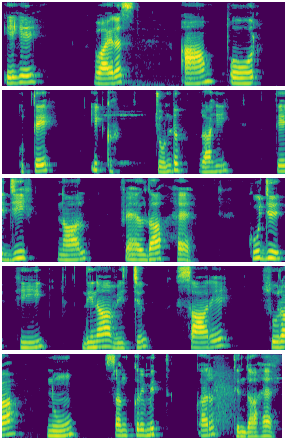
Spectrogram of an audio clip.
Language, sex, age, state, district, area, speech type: Punjabi, female, 60+, Punjab, Fazilka, rural, read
